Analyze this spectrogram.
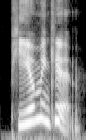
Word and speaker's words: pumpkin: P-U-M-kin.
